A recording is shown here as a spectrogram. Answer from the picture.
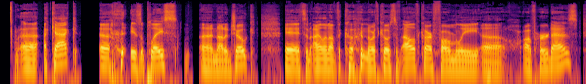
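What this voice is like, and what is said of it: Strained, worn-out sick voice. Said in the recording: “I'm having a hard time here with my coughing. I'm sick this weekend ... my voice is a little shot.”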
